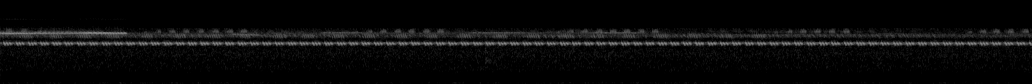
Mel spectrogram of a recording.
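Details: Bell cricket song in an insect chorus: a steady, high, rapidly pulsing chirp about four times a second, with a brief bright ringing tone at the start and bursts of higher bell-like trills above.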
